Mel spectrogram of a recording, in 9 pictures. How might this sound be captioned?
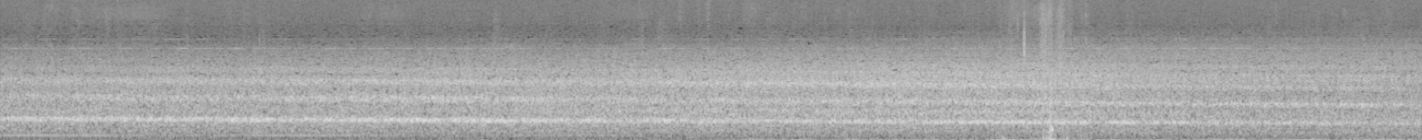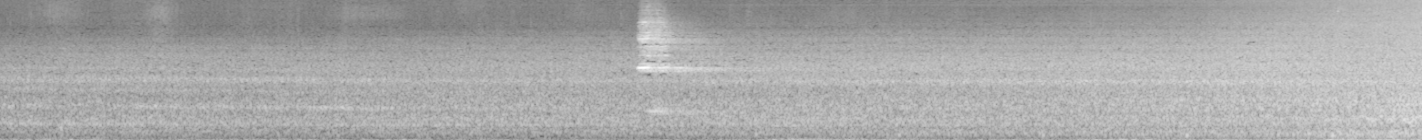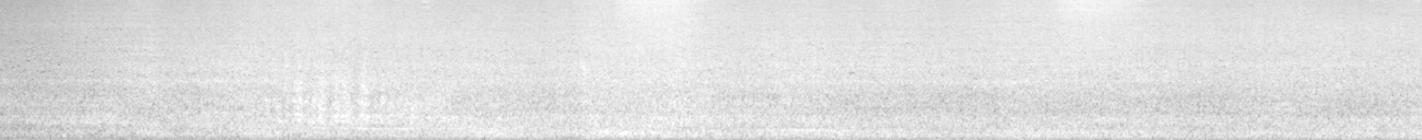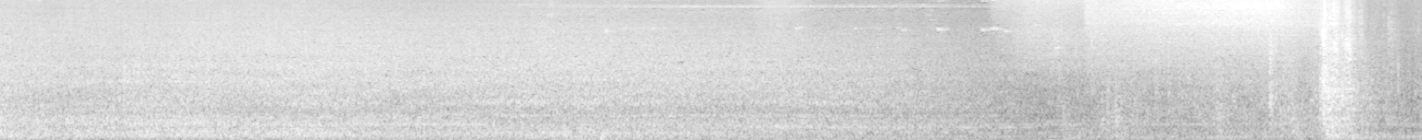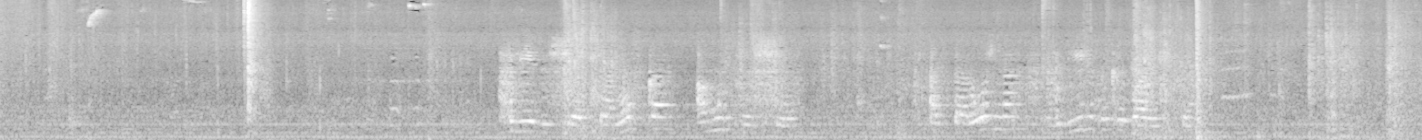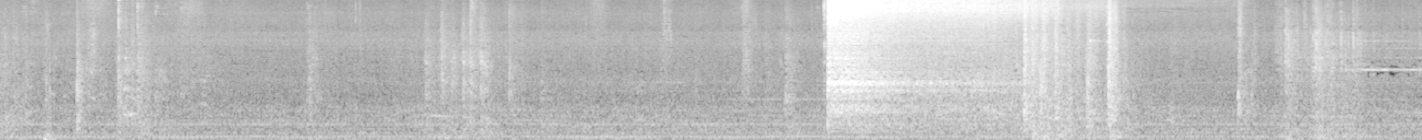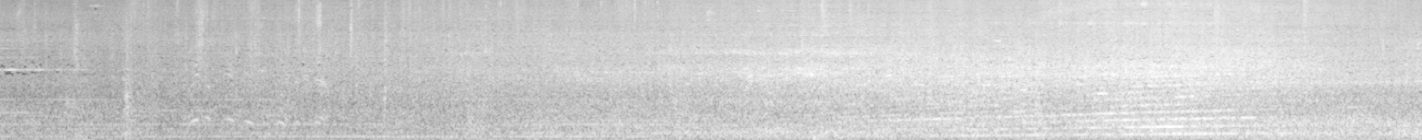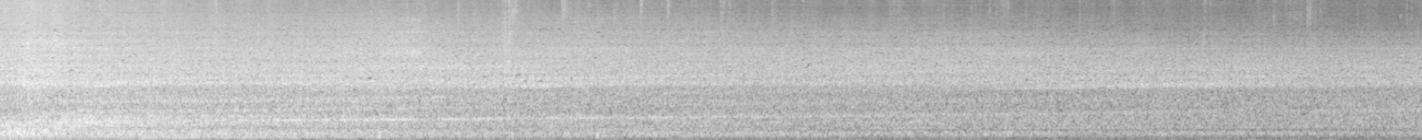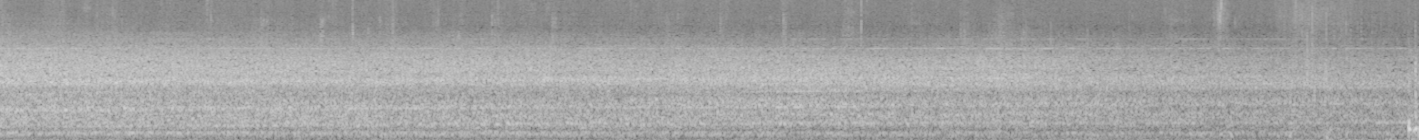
Suburban train arrives & departs, small train station, people leaving & entering the train XY mics
Suburban train arrives & departs from small platform/station located in Moscow area, surrounded by forest.
arrival, departure, passengers, platform, railroad, railway, Russia, Russian, station, suburban-train, train, trains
